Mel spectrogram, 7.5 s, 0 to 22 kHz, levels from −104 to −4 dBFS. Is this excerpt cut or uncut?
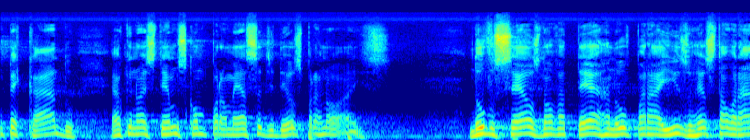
uncut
